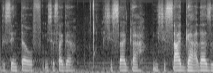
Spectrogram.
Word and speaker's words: Mississauga: Mississauga, that's the name. Before I learned how to pronounce this this city, it was I used to just say anything I like.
